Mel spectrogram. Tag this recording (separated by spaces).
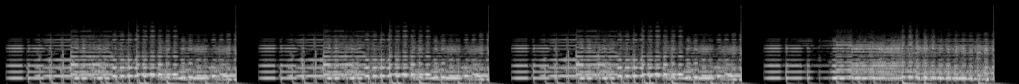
falling pad space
